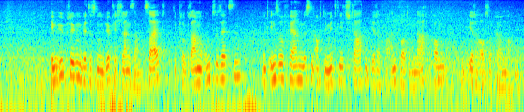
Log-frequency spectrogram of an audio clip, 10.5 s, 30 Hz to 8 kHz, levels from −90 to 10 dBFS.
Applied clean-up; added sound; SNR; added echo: none; Ocean; 8 dB; none.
